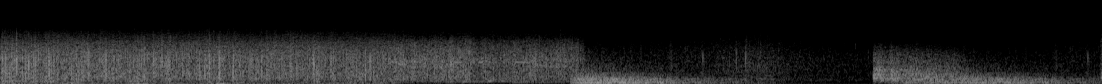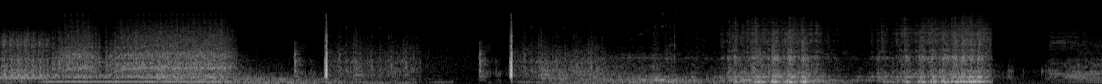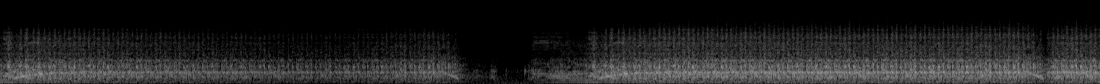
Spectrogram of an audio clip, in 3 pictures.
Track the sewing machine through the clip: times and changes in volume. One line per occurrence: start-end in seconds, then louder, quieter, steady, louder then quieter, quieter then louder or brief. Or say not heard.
11.0-33.0 quieter then louder.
